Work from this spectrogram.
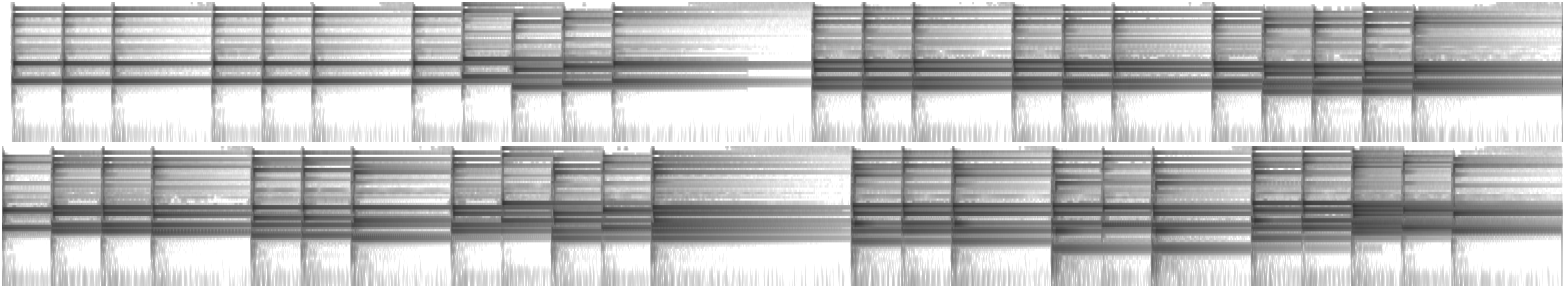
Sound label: jingle peace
